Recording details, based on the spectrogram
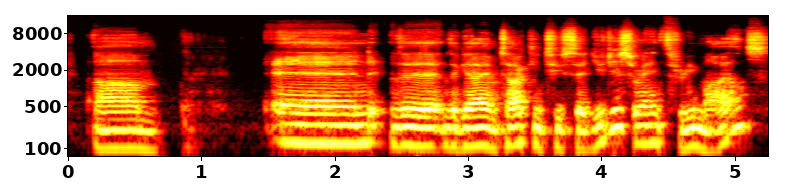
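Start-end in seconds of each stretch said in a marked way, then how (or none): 4.0-5.3 mildly surprised, slightly caught off guard tone. Retelling a phone call, the speaker quotes the man on the line, mock-surprised. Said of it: "He sounded a little bit surprised".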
